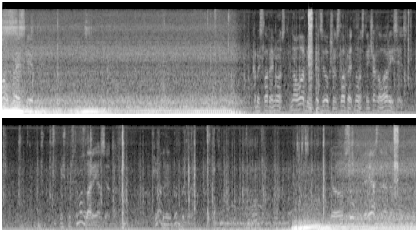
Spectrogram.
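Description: A car engine rumbles and pulls hard, heard from inside the car.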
